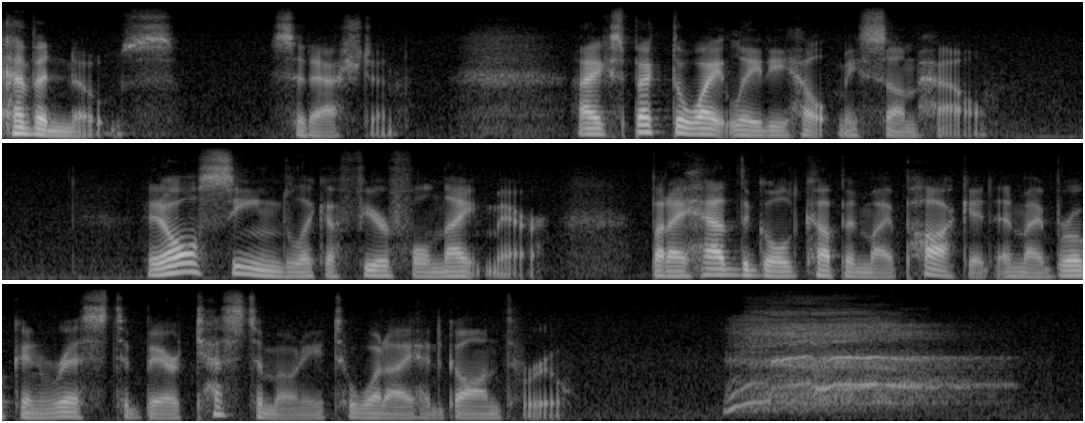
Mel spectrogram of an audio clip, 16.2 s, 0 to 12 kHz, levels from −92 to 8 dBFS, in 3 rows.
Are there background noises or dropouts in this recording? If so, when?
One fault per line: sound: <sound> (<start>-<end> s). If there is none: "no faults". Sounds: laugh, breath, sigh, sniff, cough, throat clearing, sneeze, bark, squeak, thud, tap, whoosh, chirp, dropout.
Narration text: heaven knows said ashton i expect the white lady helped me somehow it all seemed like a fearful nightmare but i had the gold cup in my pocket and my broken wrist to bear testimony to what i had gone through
sound: breath (14.4-16.0 s)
